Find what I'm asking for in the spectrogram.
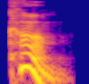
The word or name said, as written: come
